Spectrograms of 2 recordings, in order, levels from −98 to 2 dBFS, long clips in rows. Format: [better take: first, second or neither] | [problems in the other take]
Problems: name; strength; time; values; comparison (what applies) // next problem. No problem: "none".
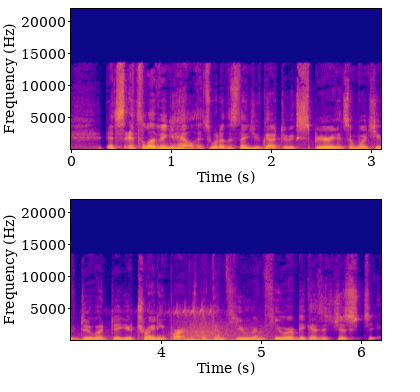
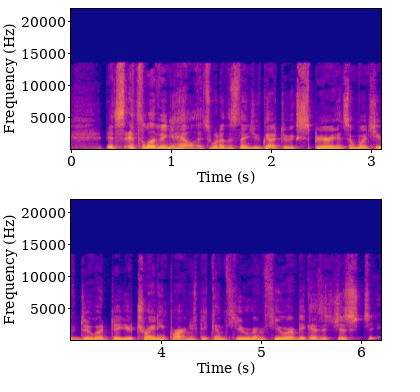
second | wind noise on the microphone; occasional gusts; from 2 to 5 s; 15 dB below the speech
